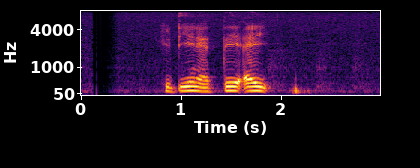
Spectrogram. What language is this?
Sinhala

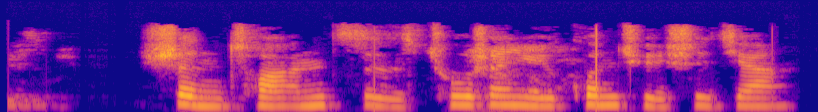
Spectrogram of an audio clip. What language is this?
Chinese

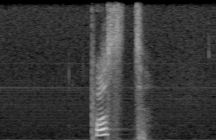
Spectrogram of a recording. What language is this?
Norwegian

